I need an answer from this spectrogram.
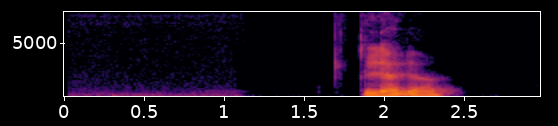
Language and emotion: Russian, neutral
